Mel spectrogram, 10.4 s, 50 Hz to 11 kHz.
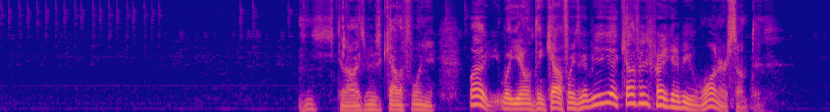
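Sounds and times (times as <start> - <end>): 
computer clicks: 0.0 - 4.4
faint low hum: 0.0 - 10.3
speech: 3.8 - 9.7.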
